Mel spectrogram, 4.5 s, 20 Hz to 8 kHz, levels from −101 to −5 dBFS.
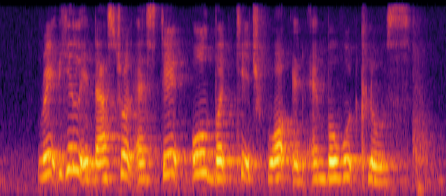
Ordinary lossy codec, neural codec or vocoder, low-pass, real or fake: none; none; 7.2 kHz; real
